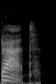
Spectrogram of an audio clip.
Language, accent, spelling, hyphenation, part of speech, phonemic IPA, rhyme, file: English, US, bat, bat, noun / verb, /bæt/, -æt, En-us-bat.ogg
- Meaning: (noun) 1. Any flying mammal of the order Chiroptera, usually small and nocturnal, insectivorous or frugivorous 2. An old woman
